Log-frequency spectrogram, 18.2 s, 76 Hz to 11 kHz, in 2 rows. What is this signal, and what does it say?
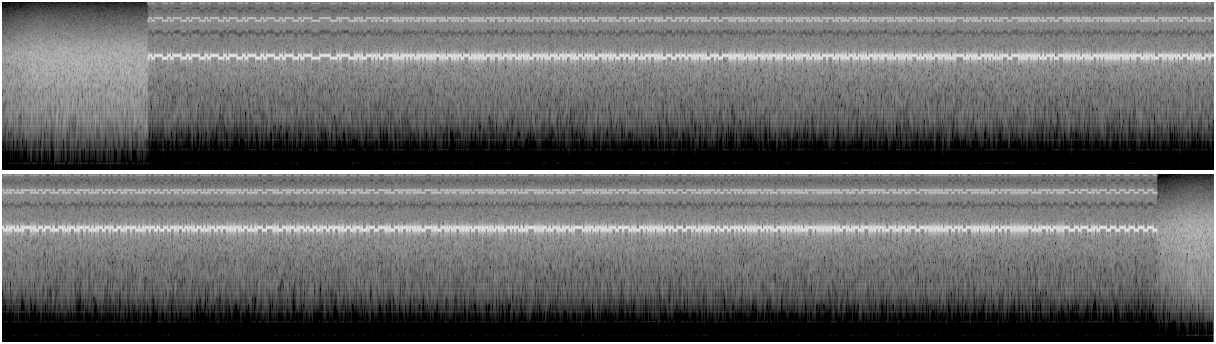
NAVTEX (SITOR-B), 100 baud, 170 Hz shift, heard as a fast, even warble, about 2200 Hz centre. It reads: 68412 16037 97696 63321 63332 56890 43032 86257 55977 05679 75619 66386 58523 93987 40354 50594 45678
